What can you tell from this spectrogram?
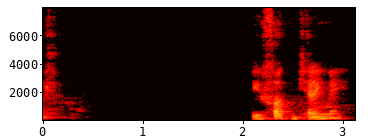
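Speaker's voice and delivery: retold stunned disbelief at the lying driver; incredulous. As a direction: stretch it out in disbelief. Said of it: "And we're like".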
